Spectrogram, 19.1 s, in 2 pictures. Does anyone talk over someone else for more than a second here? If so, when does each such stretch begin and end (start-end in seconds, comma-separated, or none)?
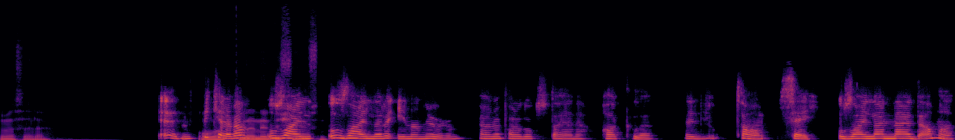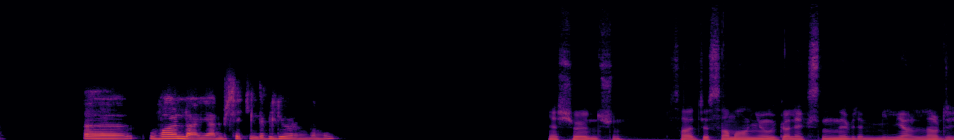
2.0-3.3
